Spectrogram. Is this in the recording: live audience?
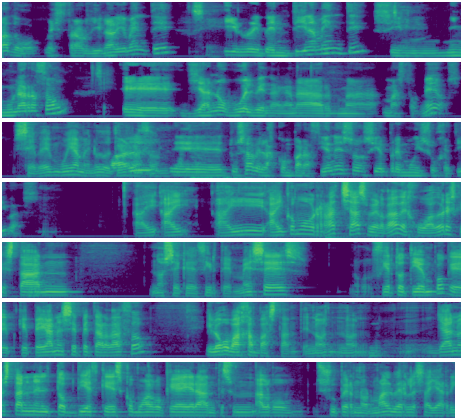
no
